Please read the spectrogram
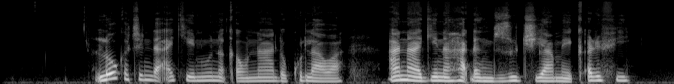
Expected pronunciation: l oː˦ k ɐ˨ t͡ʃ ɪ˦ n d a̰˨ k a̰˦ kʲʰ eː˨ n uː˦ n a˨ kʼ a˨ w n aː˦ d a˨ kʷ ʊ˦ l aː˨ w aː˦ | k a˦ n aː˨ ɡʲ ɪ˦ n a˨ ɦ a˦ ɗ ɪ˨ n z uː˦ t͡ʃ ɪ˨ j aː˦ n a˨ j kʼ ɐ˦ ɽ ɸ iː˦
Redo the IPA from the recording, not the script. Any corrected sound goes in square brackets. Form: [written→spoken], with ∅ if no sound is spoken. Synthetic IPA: l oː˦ k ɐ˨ t͡ʃ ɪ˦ n d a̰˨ [k→ʔ] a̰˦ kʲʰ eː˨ n uː˦ n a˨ kʼ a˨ w n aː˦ d a˨ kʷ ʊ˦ l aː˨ w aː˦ | [k→ʔ] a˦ n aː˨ ɡʲ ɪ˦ n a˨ ɦ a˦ ɗ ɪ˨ n z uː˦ t͡ʃ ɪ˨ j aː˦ [n→m] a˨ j kʼ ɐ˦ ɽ ɸ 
